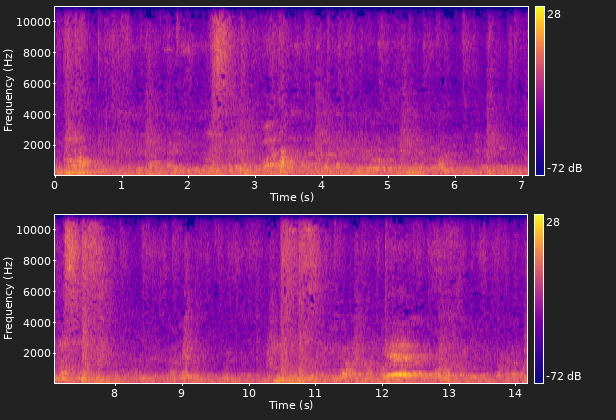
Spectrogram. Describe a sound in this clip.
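Men talk and call out nearby in an echoing hall.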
